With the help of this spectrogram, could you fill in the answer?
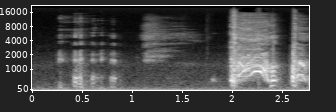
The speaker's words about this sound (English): Excuse right, my, so. my coughing there.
